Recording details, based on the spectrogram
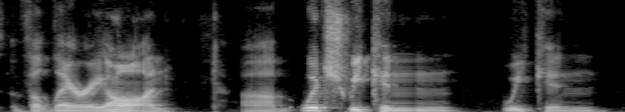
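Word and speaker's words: Velaryon: that pronunciation right because I always want to say valaria see I just must I just messed it up yeah valerian but of course their name is Valeri on which we can we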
